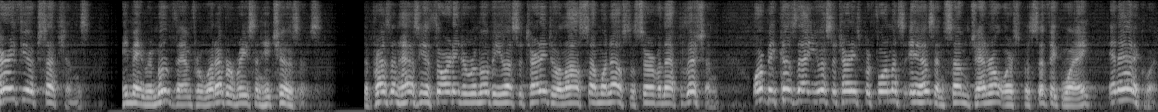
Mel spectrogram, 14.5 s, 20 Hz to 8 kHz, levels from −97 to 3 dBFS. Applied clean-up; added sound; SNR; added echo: none; none; none; reverberation time 0.2 s.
